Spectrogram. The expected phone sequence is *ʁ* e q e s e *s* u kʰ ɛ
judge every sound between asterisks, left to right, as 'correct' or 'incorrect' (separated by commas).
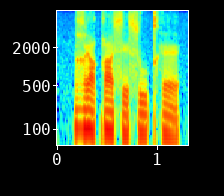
correct, correct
